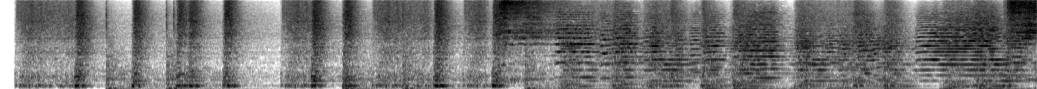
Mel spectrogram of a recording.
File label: western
